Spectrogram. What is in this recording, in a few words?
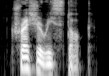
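"treasury stock", British English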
